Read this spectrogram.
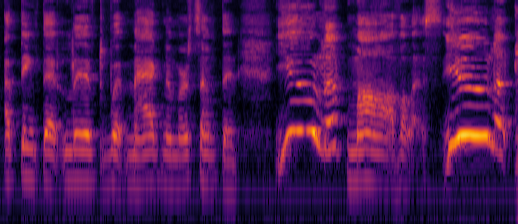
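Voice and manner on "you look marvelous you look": high, loud hammed-up rehearsal of You look marvelous; high, loud, showy practice take of You look marvelous; rehearsed compliment. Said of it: "he kept practicing how to say".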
